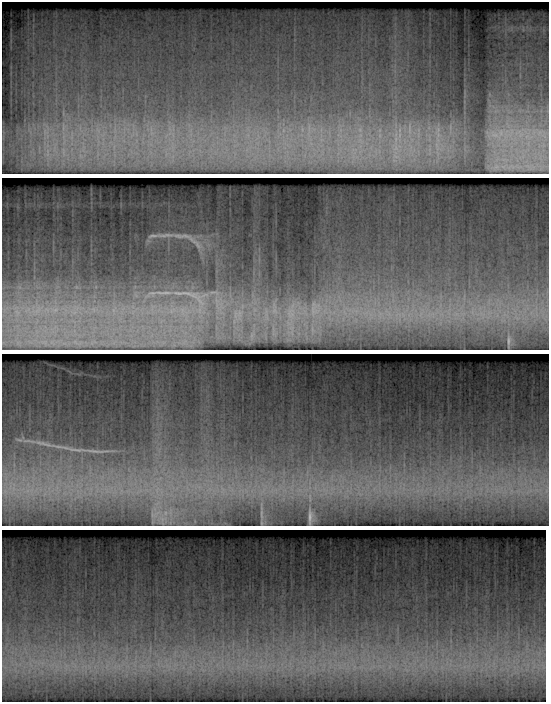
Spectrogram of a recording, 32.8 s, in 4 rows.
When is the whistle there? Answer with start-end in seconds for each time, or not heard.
10.2-11.6.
